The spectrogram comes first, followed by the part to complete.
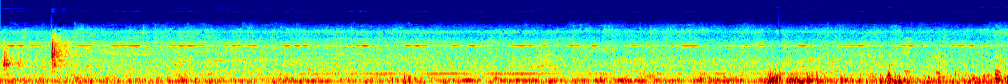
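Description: Street traffic: a vehicle's engine running low, with a rapid, even, high-pitched beeping like a reversing alarm that stops near the end.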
